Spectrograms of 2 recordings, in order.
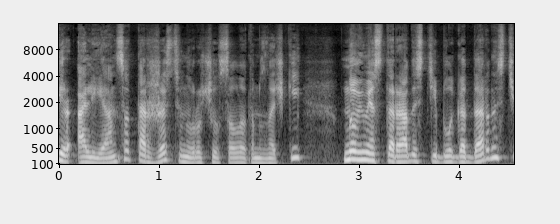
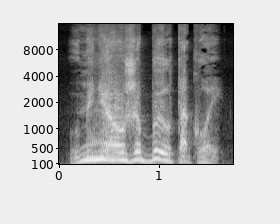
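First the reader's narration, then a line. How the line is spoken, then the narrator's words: Grumble, giant. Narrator (Russian): проворчал гигант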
